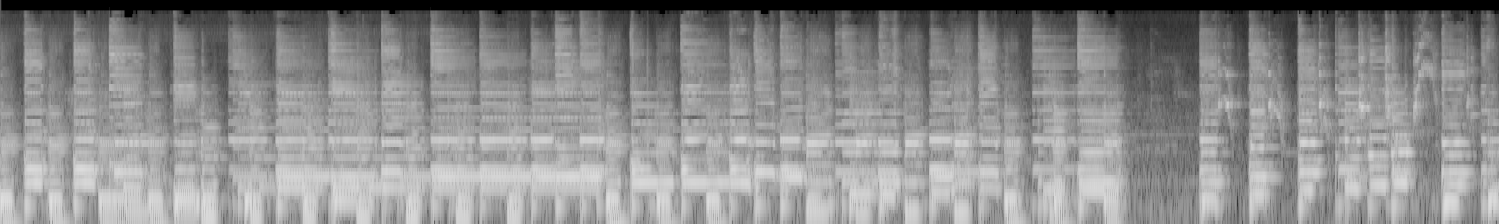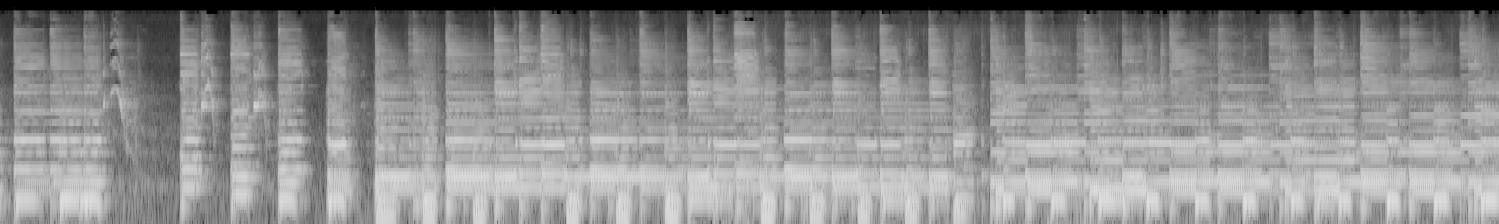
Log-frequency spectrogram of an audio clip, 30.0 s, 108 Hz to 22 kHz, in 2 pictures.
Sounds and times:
Acoustic guitar: 0.0s - 29.9s
Strum: 0.0s - 29.9s.

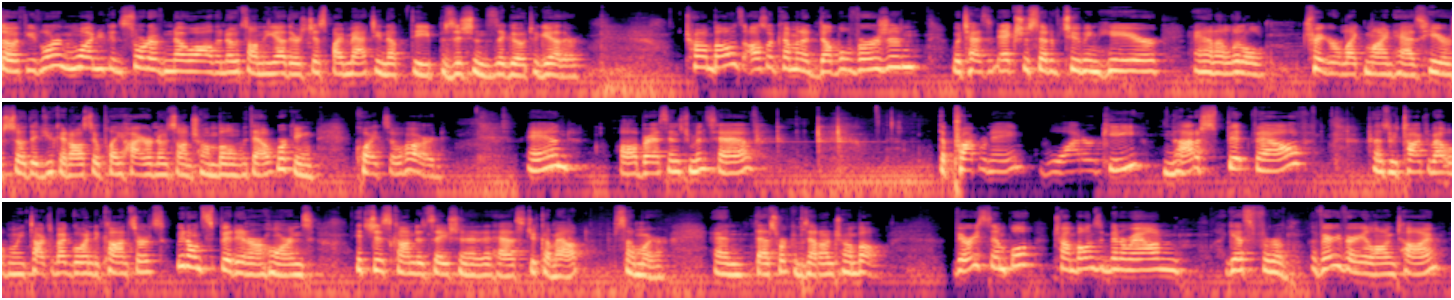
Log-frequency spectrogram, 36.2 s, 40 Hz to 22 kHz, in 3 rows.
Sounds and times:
Speech: 0.0s - 4.9s, 5.7s - 15.8s, 16.4s - 18.5s, 19.9s - 36.2s.

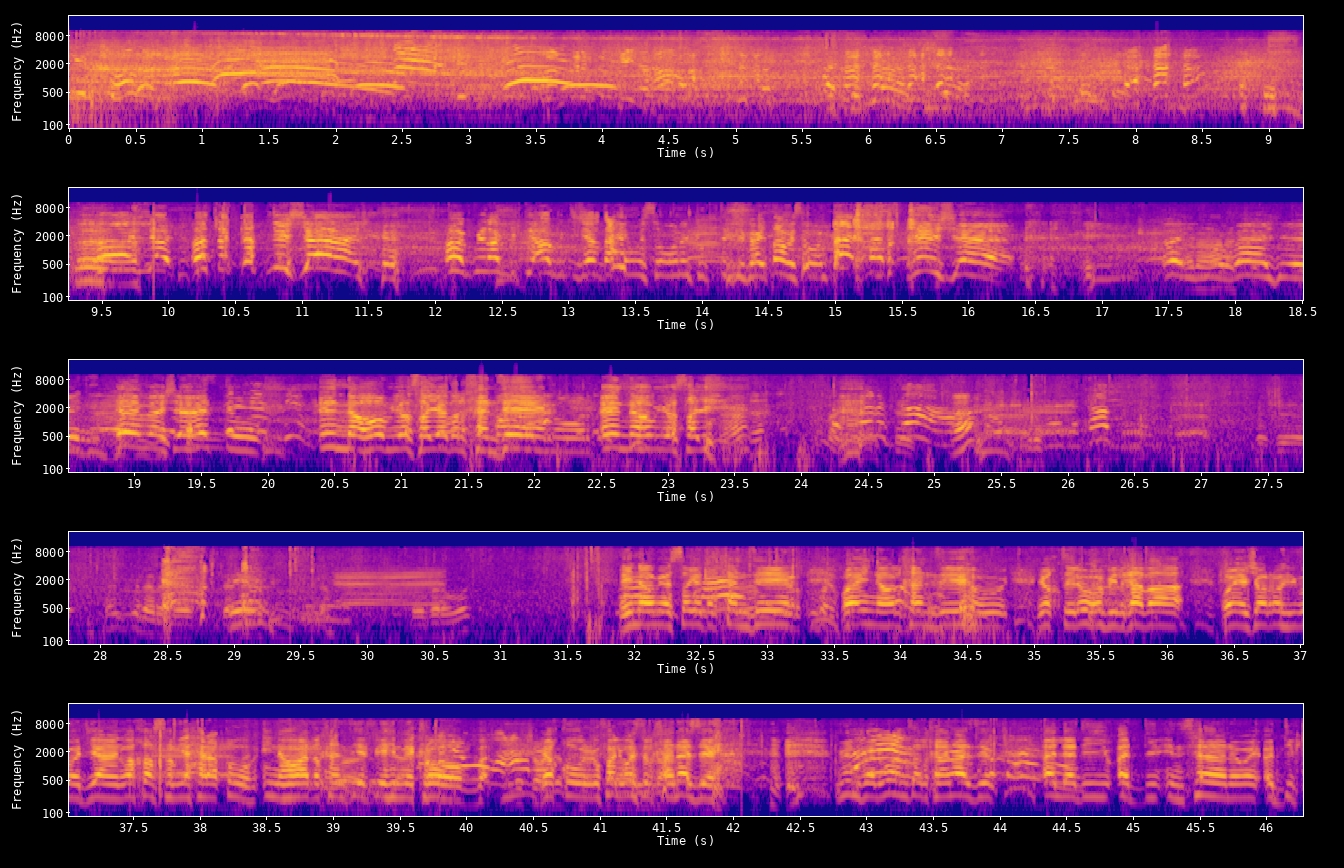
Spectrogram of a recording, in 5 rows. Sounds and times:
Sheep: 25.2s - 27.2s.

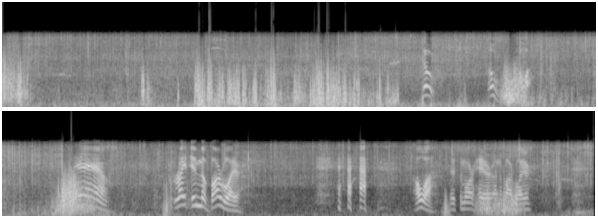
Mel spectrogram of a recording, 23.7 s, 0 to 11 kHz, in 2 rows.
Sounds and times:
Speech: 9.7s - 10.6s, 13.3s - 14.0s, 15.3s - 16.7s, 20.1s - 22.5s.

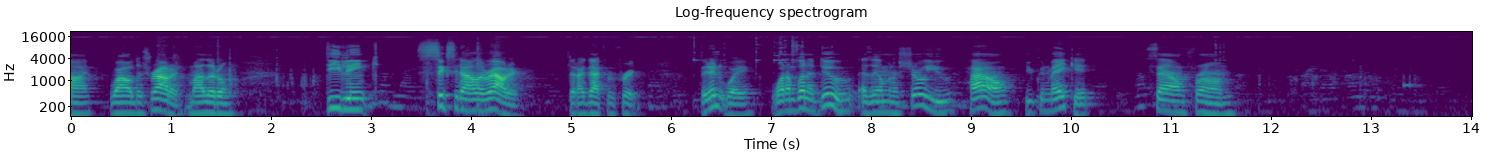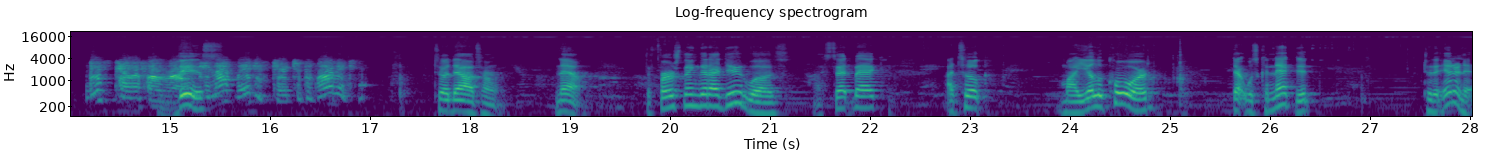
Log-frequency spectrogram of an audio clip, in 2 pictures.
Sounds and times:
Speech: 14.2s - 16.9s
Telephone: 14.2s - 17.0s.

